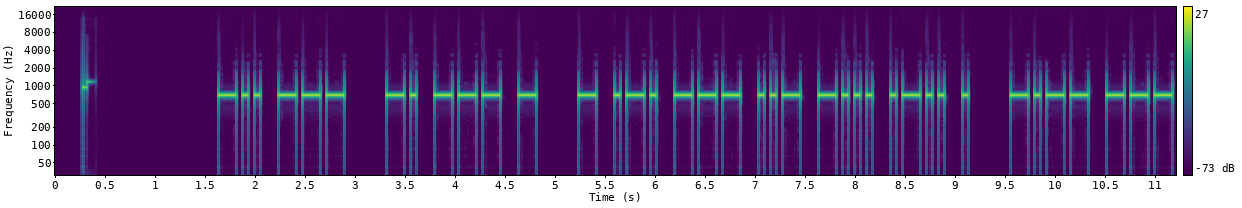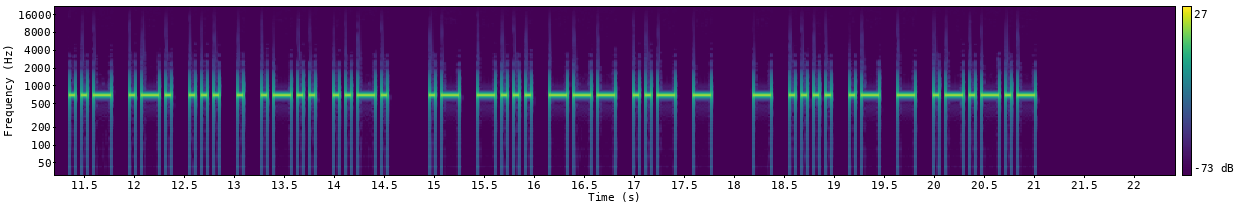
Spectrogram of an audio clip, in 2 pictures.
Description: Morse code, heard as a keyed tone, about 19 wpm, 700 Hz. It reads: DO NOT TROUBLE YOURSELF ABOUT THAT.
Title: Sentences from Top 1200 Words 20wpm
